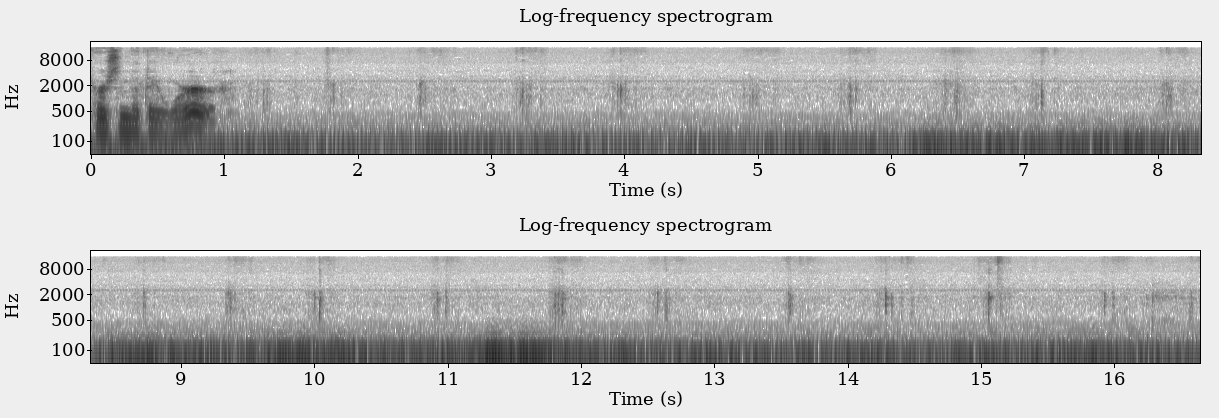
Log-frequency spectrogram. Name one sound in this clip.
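Cards riffle and tap as they are shuffled by hand.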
